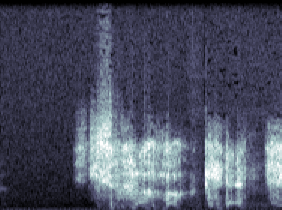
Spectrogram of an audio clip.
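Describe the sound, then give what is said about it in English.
A child's voice imitates their mother's sneeze, a breathy, hissing burst followed by a couple of quick, sing-song syllables, fairly loud against a quiet background. “When mom sneezes, what does it sound like? Like... her exact sneeze.”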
